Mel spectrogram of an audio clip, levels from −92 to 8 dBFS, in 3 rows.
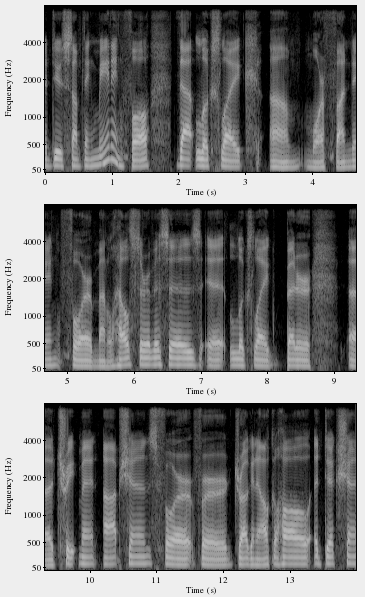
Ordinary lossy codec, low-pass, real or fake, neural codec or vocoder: Opus, 64 kbps; 7.2 kHz; real; none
